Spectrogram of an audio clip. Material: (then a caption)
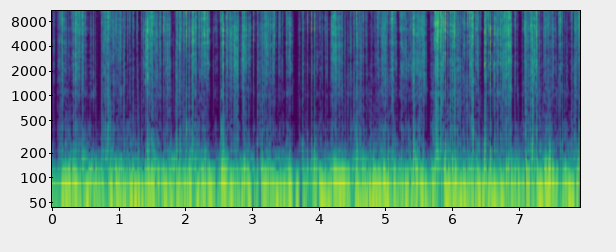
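Metal mesh. Long acrylic nails on both hands scratch a hollow metal mesh microphone grille, producing a loud, continuous, deep rumbling scrape with almost all of its energy in the low bass. Brief dips and quick dropouts break up the steady grinding texture as the nails move across the mesh.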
